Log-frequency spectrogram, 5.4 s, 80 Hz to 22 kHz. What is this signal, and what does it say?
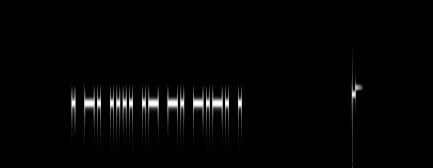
Morse code, heard as a keyed tone, about 30 wpm, 700 Hz. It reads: ENHANCE
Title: Seven Letter Words - 30wpm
